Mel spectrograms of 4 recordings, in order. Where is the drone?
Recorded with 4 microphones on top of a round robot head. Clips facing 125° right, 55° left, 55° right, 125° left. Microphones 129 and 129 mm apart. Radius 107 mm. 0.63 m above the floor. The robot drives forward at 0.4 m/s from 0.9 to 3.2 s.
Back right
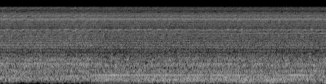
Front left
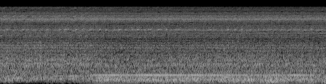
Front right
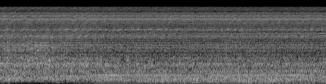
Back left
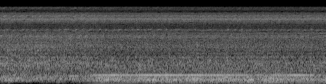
65° right.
